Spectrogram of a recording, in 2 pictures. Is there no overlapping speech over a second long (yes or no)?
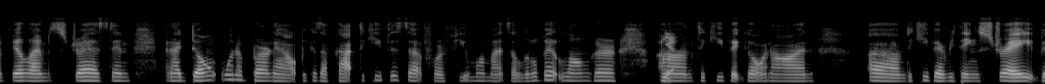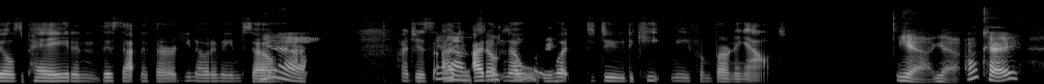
no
